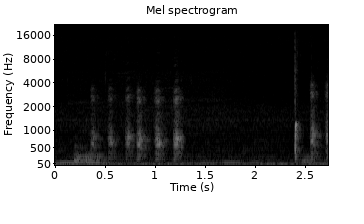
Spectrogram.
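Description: Chickens clucking in the Minecraft modpack Stoneblock, a quick run of short, fairly soft clucks followed by a pause and a sharper burst of clucks near the end, with no talk.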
